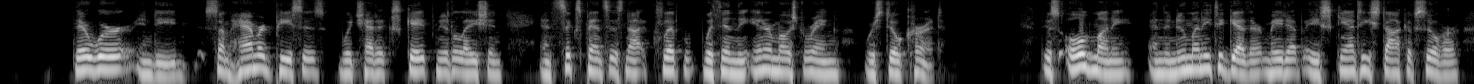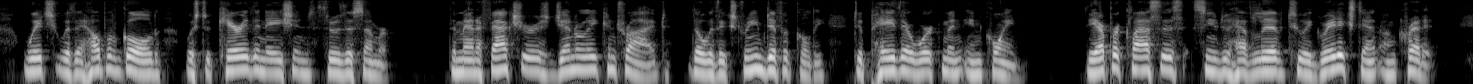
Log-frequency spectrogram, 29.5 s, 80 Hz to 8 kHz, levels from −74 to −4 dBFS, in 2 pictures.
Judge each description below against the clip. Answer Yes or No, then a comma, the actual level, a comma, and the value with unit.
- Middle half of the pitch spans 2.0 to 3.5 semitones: Yes, average, 3.1 semitones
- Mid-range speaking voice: Yes, medium, 155 Hz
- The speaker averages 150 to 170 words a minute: Yes, average, 155 wpm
